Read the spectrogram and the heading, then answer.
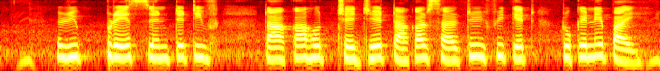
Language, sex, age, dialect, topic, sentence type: Bengali, female, 18-24, Northern/Varendri, banking, statement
